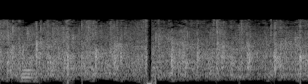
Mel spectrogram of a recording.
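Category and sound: crowd, applause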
